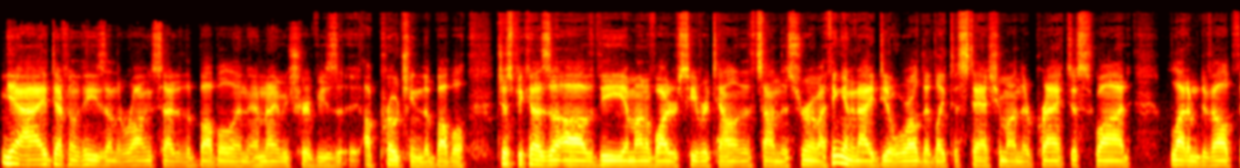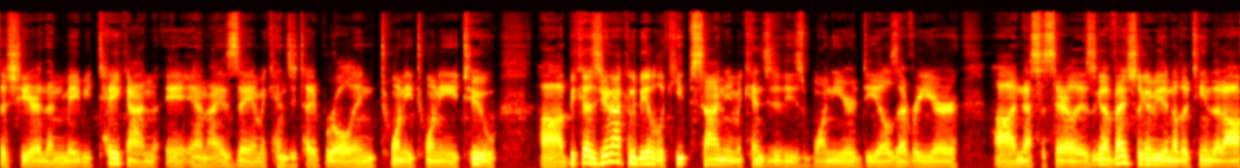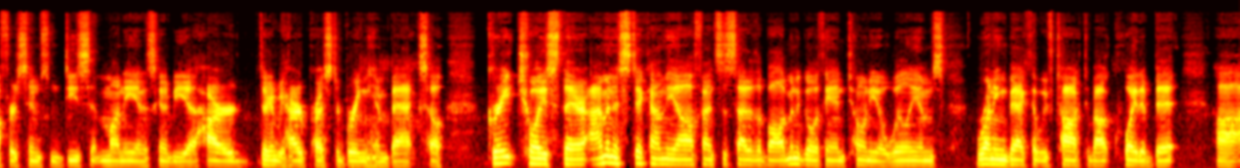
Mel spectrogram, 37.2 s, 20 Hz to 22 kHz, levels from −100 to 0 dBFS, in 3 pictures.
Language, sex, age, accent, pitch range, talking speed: English, male, 20-39, American, 100-120 Hz, 245 wpm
